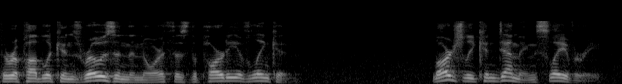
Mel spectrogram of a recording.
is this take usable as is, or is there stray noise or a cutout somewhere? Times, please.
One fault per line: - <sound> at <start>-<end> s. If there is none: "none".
none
